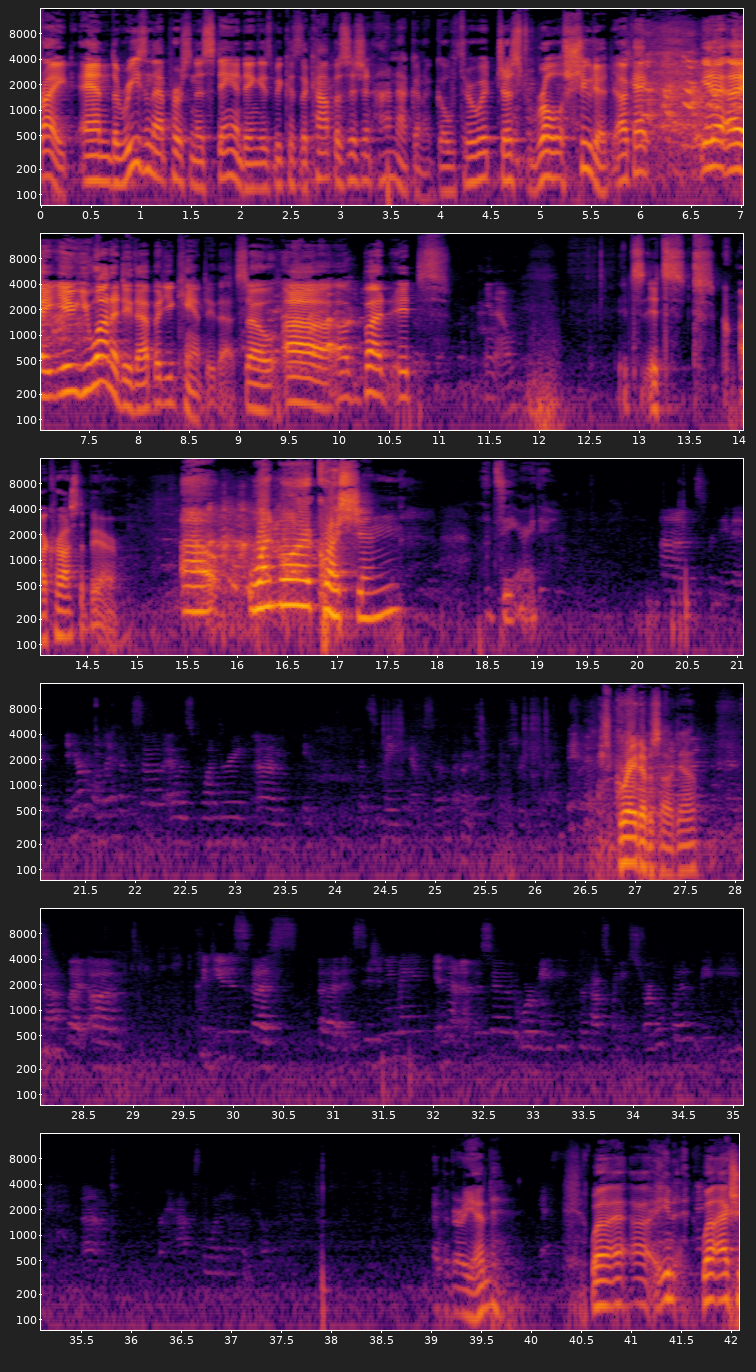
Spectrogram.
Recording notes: Directors panel from ATX, an Austin TV Festival. Recorded at ATX 2013.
